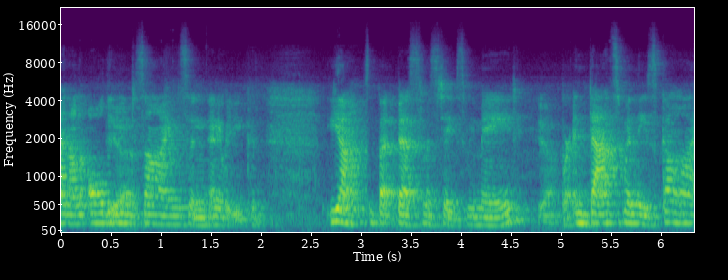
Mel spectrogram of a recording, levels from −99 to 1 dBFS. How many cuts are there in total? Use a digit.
3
